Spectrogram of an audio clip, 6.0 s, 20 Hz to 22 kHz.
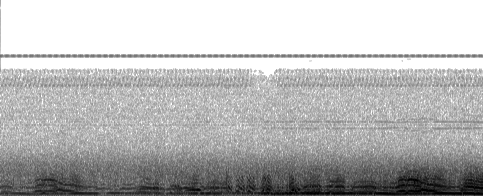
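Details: Greater Prairie Chicken male courting a hen in Benton County, Missouri, on a 1948 natural-sound recording: many overlapping low hooting booms and warbling tones, a steady moaning drone with rising and falling wavering notes throughout.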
